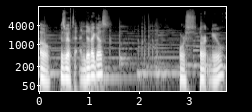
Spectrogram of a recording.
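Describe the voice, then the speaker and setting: Deep and dark in tone, the man's voice moves at a moderate pace. Somewhat tired, he streams games live and talks casually and politely with viewers, while faint game music sounds in the background.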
